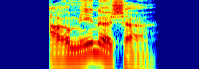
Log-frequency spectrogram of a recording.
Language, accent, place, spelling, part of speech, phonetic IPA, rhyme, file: German, Germany, Berlin, armenischer, adjective, [aʁˈmeːnɪʃɐ], -eːnɪʃɐ, De-armenischer.ogg
- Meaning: inflection of armenisch: 1. strong/mixed nominative masculine singular 2. strong genitive/dative feminine singular 3. strong genitive plural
